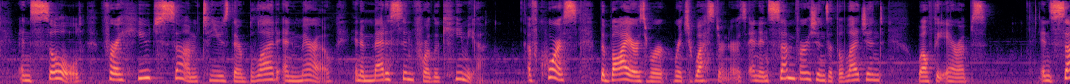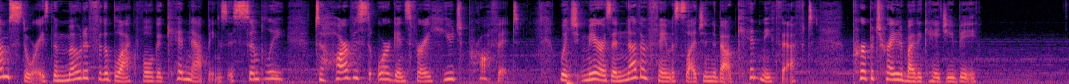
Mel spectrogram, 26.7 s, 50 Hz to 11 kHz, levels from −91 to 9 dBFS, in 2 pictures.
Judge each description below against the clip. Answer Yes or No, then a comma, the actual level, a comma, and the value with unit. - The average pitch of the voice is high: Yes, high, 195 Hz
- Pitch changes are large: Yes, wide, 6.4 semitones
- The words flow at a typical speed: Yes, average, 145 wpm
